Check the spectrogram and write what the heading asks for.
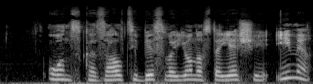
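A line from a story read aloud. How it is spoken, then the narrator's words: Angry exclamation. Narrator (Russian): гневно воскликнула Марга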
